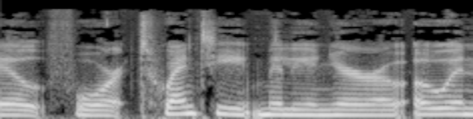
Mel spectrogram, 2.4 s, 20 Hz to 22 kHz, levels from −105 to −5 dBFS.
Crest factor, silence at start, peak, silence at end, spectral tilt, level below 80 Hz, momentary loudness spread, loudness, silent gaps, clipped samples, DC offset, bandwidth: 16 dB; 0 s; -6 dBFS; 0 s; -5 dB/octave; -48 dBFS; 4 LU; -23 LUFS; none; under 0.1%; under 0.1%; 15.5 kHz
